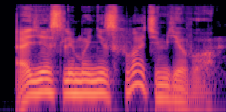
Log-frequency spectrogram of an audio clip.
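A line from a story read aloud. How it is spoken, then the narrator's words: Gentle. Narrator (Russian): мягко сказал майор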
